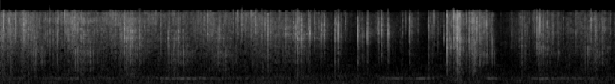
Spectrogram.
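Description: Black-and-white marbled dry soap rolled into solid, brittle rosette curls is crushed and crumbled into flakes between fingers with long dark nails. Dense, bright crinkling and crunching crackles fill the clip, with sharper snapping bursts toward the end as the curls break apart.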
